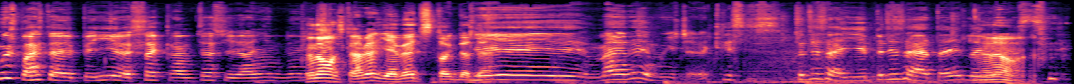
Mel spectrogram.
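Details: Adults in conversation; normal voice.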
